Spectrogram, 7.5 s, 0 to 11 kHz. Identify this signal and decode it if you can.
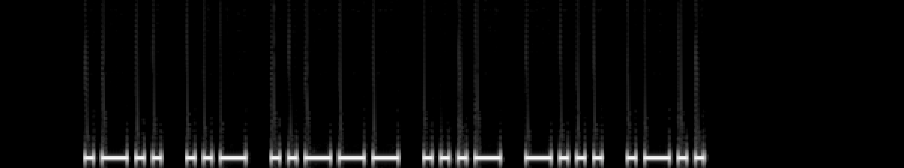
Morse code, heard as a keyed tone, about 17 wpm, 700 Hz. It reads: LU2VBL
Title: DXCC-100 Call Signs - 6 Characters - 17wpm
